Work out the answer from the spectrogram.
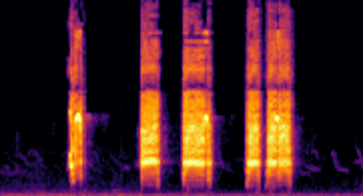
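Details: Francolin, locally called titer, in a Sindhi-style call: a short rough note followed by four loud harsh grating bursts in a quick rhythm, the last two almost joined, over a quiet background.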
